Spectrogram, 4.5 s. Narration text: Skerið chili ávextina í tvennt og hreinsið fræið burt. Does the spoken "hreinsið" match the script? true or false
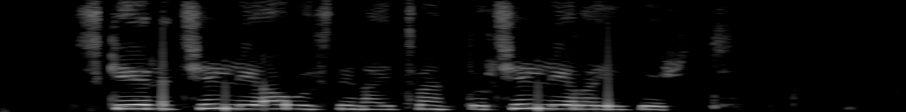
false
